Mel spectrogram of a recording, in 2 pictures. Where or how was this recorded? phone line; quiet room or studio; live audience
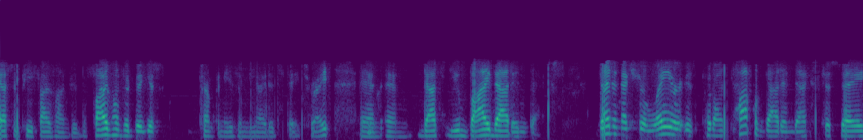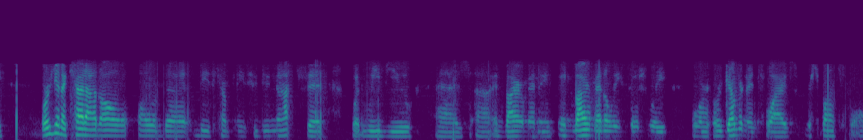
phone line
